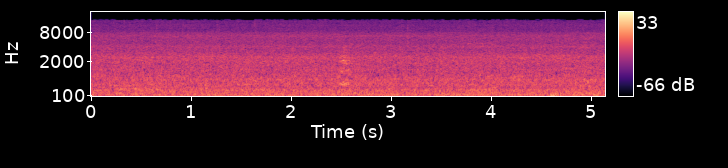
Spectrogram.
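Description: Heavy rain pouring down onto a street, a steady even hiss, with a brief faint call about halfway through.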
